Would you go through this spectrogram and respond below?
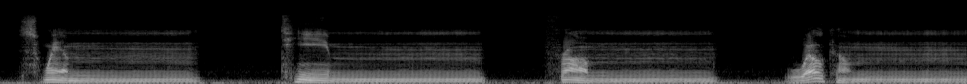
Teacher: the M is a nasal labial consonant made with the lips · simply allow your lips to meet very gently and hum the lips should be very relaxed almost puffy feeling not pressed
